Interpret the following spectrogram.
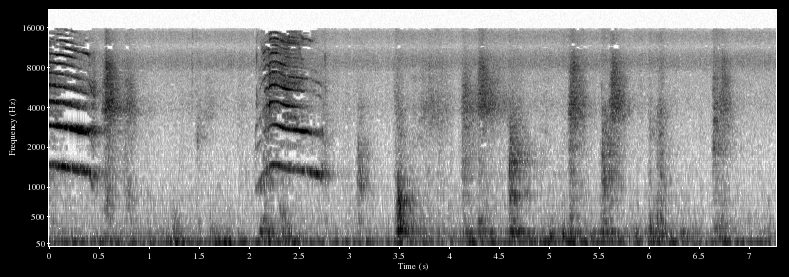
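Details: Newly adopted ginger kitten meeting a little gang of kittens, who sniff and greet him indoors; two loud high kitten meows with harmonic stacks near the start and after two seconds, then soft rustling and faint scuffling.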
